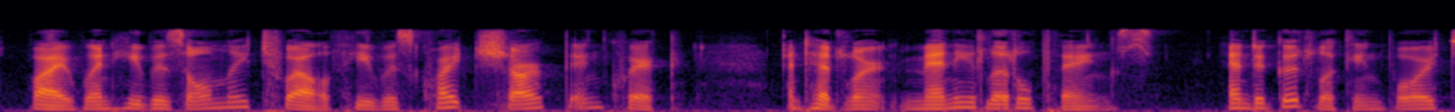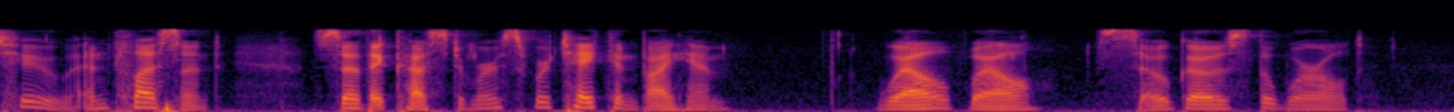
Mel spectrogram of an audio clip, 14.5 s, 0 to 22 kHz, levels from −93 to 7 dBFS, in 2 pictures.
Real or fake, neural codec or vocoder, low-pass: fake; vocoder, 44.1 kHz, 80 mel bands, Vocos; 7.2 kHz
